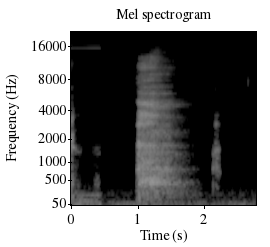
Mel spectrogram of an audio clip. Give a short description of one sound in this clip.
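A man sighs heavily.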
